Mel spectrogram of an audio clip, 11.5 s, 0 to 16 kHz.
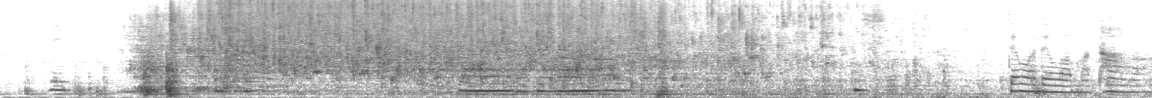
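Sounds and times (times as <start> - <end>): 
toilet flushing: 1.2 - 10.2
speech: 10.4 - 11.4.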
